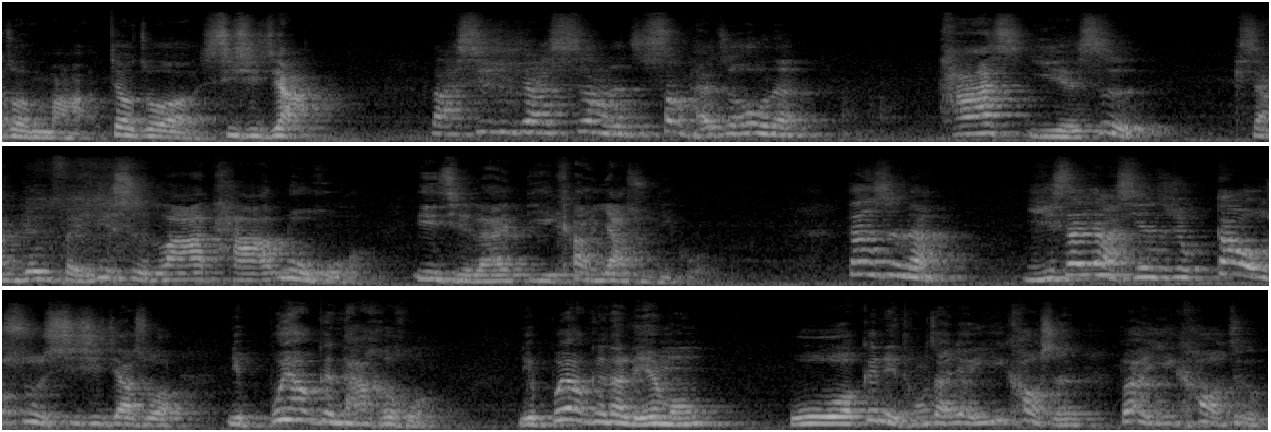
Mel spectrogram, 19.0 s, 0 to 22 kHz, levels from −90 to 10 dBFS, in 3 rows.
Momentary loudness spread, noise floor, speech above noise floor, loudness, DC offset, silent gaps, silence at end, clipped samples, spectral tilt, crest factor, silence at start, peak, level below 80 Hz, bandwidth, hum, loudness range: 13 LU; -58 dBFS; 25 dB; -34 LUFS; under 0.1%; none; 0 s; under 0.1%; -5.5 dB/octave; 20 dB; 0 s; -14 dBFS; -62 dBFS; 16 kHz; none; 6 LU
